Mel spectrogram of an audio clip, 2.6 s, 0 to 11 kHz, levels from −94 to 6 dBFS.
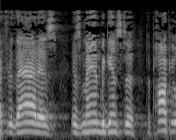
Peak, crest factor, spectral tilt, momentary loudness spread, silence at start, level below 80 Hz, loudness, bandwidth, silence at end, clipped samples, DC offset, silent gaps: -8 dBFS; 16 dB; -3 dB/octave; 10 LU; 0 s; -70 dBFS; -26 LUFS; 8.8 kHz; 0 s; under 0.1%; under 0.1%; none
